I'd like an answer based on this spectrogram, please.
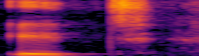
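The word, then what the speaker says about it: itch: यहां पे साइलेंट है किसी भी वर्ड में अगर टी सी एच अगर एक साथ रहता है तो वहां पे टी जो लेटर है वह साइलेंट रहता है आने वाले वीडियो में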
